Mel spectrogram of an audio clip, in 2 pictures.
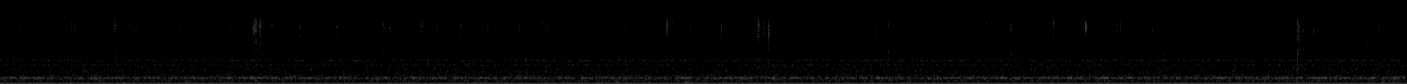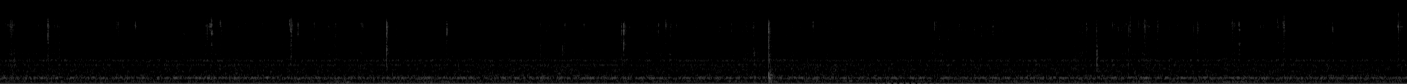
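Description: Thin origami paper crinkling and rustling faintly as fingers fold and shape it, in scattered soft crackles. A steady faint hum runs underneath.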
